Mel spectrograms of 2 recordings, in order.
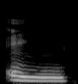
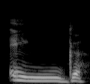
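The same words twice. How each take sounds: First: It ends on the ng sound, no G. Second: It ends with an audible hard G sound. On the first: The speaker calls it right. "You can stop before that hard G sound" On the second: The speaker calls it wrong. "do a sort of hard G sound at the end, like"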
